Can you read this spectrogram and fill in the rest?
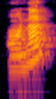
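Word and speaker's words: honour: के बाद, role of ऑनर, एच हमारा साइलेंट है, अवॉइड करेंगे, ऑनर, एन के इनिशियल में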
